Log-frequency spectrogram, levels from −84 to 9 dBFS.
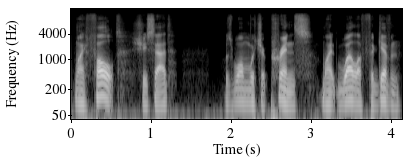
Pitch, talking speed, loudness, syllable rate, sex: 95 Hz, 190 wpm, -20 LUFS, 5.2 syllables/s, male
